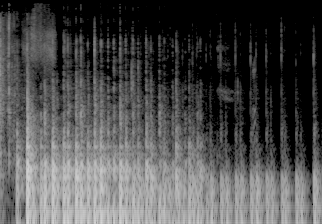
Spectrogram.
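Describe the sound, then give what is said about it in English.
A rapid drum roll tapped by hand on a tabletop before the winner of a Die Hard Dice competition is drawn, a fast steady stream of dull knocks that starts loud and gradually eases into slightly spaced taps. “And drum roll.”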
